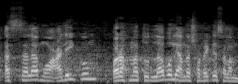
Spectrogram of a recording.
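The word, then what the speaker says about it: السلام عليكم: আবার অনেকে বলি সালামু আলাইকুম। মানে আল্লাহর গজব তোমার উপর পতিত হোক। বিভিন্ন রকম অর্থ বিকৃতি করে আজকে আমরা সালাম মানুষকে দিচ্ছি। দেওয়ার কারণে আজকে আমরা সালাম ফলাফল গুলো পাচ্ছি না। এজন্য কখনো আমরা এইভাবে সালাম দেবো না। সালামের উচ্চারণটা আমরা সঠিকভাবে দেব।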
